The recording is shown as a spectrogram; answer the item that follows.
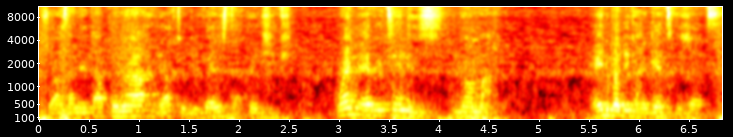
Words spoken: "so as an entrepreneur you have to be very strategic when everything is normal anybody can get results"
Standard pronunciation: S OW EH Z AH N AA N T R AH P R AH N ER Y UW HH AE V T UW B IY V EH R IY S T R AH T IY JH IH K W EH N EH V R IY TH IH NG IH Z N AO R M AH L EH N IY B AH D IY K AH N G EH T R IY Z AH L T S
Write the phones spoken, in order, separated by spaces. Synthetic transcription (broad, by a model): S OW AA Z AH N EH N T AH P R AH N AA Y UW HH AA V T UW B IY V EH R IY S T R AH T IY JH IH K W EH N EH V R IY T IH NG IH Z N AO M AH L EH N IY B AH D IY K AH N G EH T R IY Z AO L T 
